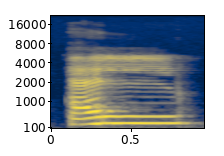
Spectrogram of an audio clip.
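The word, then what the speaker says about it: القارعة: Pronounce it from the furthermost part of the throat. Al-Qari'ah. Mal-Qari'ah. Okay?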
